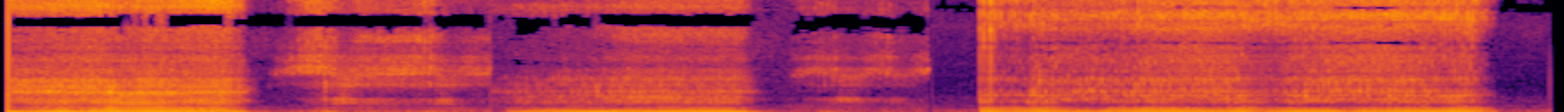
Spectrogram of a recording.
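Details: Bernese Mountain Dog snoring extremely loud: very loud, rattling, low snores on each in-breath, about three in eight seconds, with quieter out-breaths between; heavy snoring.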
